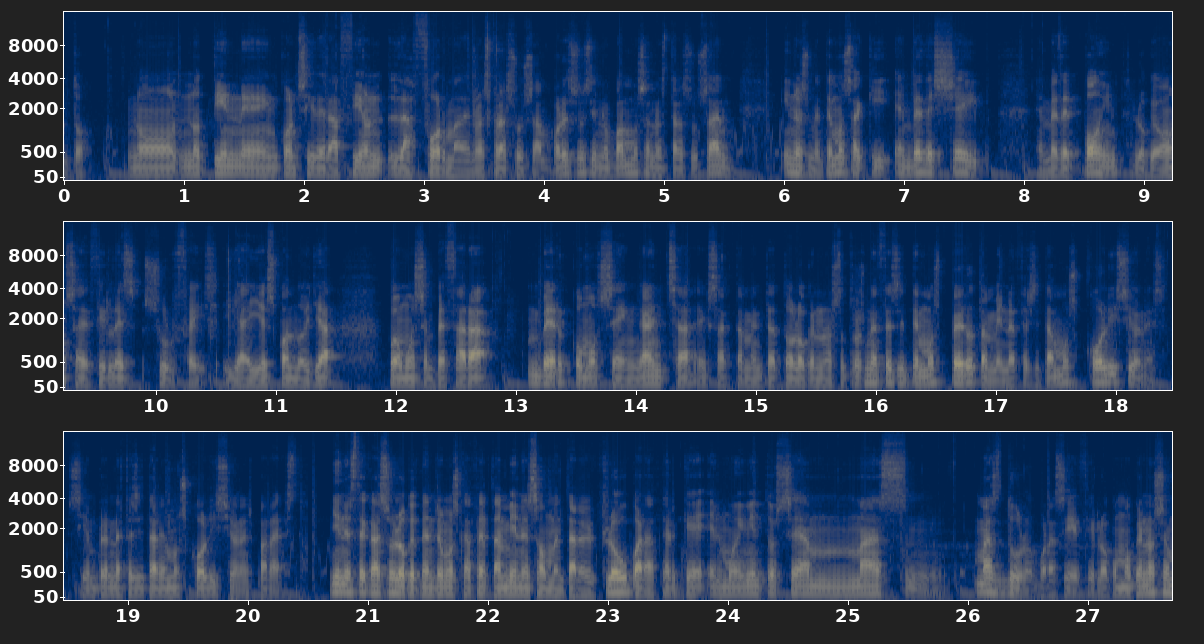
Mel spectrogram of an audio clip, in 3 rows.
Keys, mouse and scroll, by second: 0.5 space, 0.8-1.2 scroll up 2, 2.2 click, 3.7 shift+Left, 5.3 click, 8.0-9.7 drag, 10.6 shift+Left, 11.5-12.8 scroll down 1, 12.8 space, 13.3 middle click, 13.8-14.2 scroll up 2, 14.2 middle click, 18.3 click, 19.4 shift+Left, 20.5 space, 22.5 shift+Left, 24.9 click, 26.4 click.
